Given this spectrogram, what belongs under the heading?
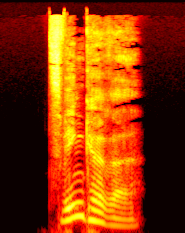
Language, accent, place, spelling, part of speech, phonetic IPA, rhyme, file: German, Germany, Berlin, zwinkere, verb, [ˈt͡svɪŋkəʁə], -ɪŋkəʁə, De-zwinkere.ogg
- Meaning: inflection of zwinkern: 1. first-person singular present 2. first/third-person singular subjunctive I 3. singular imperative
